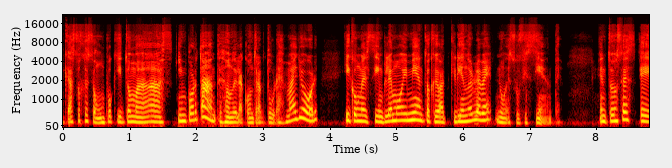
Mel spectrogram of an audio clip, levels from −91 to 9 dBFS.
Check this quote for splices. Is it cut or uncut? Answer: uncut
